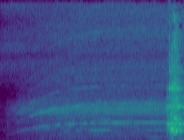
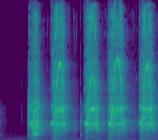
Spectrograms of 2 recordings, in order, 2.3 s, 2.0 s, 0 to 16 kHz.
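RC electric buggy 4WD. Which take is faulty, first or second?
first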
